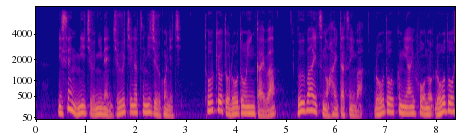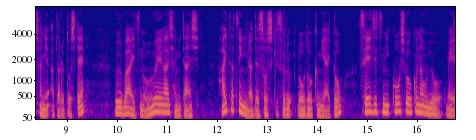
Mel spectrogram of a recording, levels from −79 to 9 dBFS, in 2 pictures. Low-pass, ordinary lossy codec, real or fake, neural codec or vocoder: 7.2 kHz; AAC, 48 kbps; real; none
